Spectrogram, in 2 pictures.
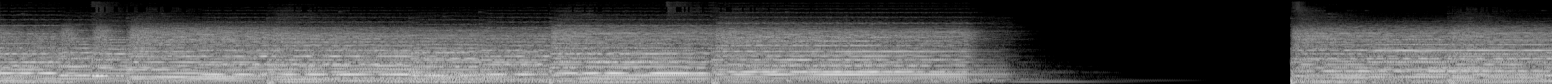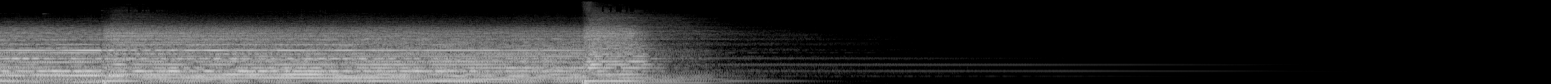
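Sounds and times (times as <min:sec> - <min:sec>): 
orchestral rock remix: 0:00.0 - 0:10.2, 0:12.9 - 0:22.7.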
